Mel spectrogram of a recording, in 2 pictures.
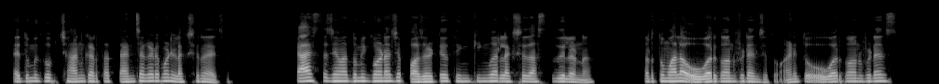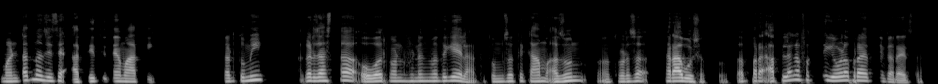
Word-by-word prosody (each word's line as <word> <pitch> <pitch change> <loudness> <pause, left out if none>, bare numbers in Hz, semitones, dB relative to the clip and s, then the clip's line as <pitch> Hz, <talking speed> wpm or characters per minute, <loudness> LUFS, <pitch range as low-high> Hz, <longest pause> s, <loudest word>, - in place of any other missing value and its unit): "हे - - +1
तुम्ही 150 +1 -1
खूप 155 -3 -3
छान 130 0 +1
करतात." 140 -1 -1
त्यांच्याकडे 155 +5 +1
पण 160 0 +1
लक्ष 125 0 -2
नाही 135 - 0
द्यायचं. 100 -5 -3 0.7
काय 150 +1 +7
असतं 160 0 -4
जेव्हा 155 0 +4
तुम्ही 155 0 +2
कोणाच्या 155 +1 +3
पॉझिटिव्ह 125 +4 +3
थिंकिंगवर 145 +1 0
लक्ष 135 -1 0
जास्त 130 0 -1
दिलं 130 -4 +2
ना, 100 - -3 0.6
तर 135 - -2
तुम्हाला 145 0 +5
ओव्हरकॉन्फिडन्स 135 0 +3
येतो. 105 - -9
आणि 120 +3 0
तो - - +1
ओव्हरकॉन्फिडन्स 140 +3 0 0.4
म्हणतात 140 +7 0
ना, 220 - +4
"जिथे 170 -4 0
अति 115 +5 -1
तिथे 145 - -3
माती." 135 -2 -1 0.7
तर 145 - -1
तुम्ही 190 +6 +2 0.4
अगर 170 +1 0
जास्त 170 +2 +1
ओव्हरकॉन्फिडन्समध्ये 155 -1 +1
गेला, 170 -3 +2
तर - - -21
तुमचं 135 +2 -2
ते - - -4
काम 140 0 0
अजून 160 +8 +1 0.2
अ, - - -5
थोडंसं 140 +4 -2 0.2
खराब 155 0 +6
होऊ 145 - +4
शकतो. 105 -4 -13
तर - - -3
पर 160 - -1
आपल्याला 175 +7 -1
फक्त 200 0 -12
एवढा 180 +1 +3
प्रयत्न 175 -5 -1
करायचा 95 -5 -3
आहे. - - -15
145 Hz, 185 wpm, -24 LUFS, 135-160 Hz, 0.7 s, काय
